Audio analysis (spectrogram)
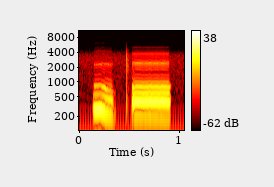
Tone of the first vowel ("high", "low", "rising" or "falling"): falling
